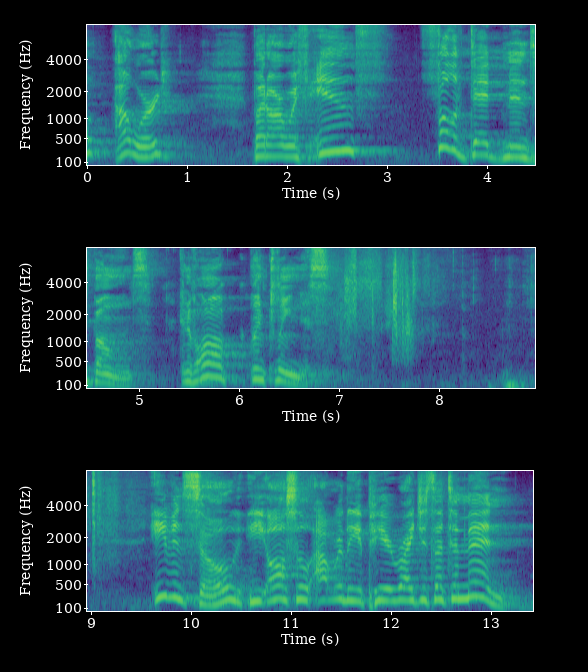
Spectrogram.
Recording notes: The Sunday service audio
